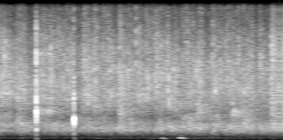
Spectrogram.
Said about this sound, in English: So let's give Dave just a round of applause.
